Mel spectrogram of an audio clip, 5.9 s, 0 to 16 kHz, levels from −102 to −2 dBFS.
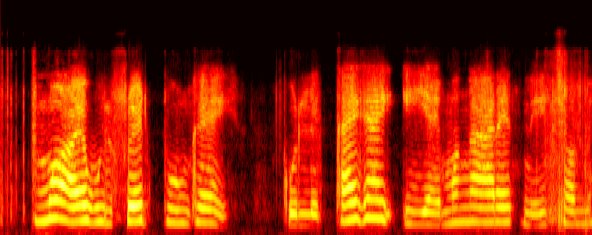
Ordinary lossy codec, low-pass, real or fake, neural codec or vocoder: Opus, 24 kbps; 7.2 kHz; fake; codec, 16 kHz, 16 kbps, FreqCodec, smaller model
